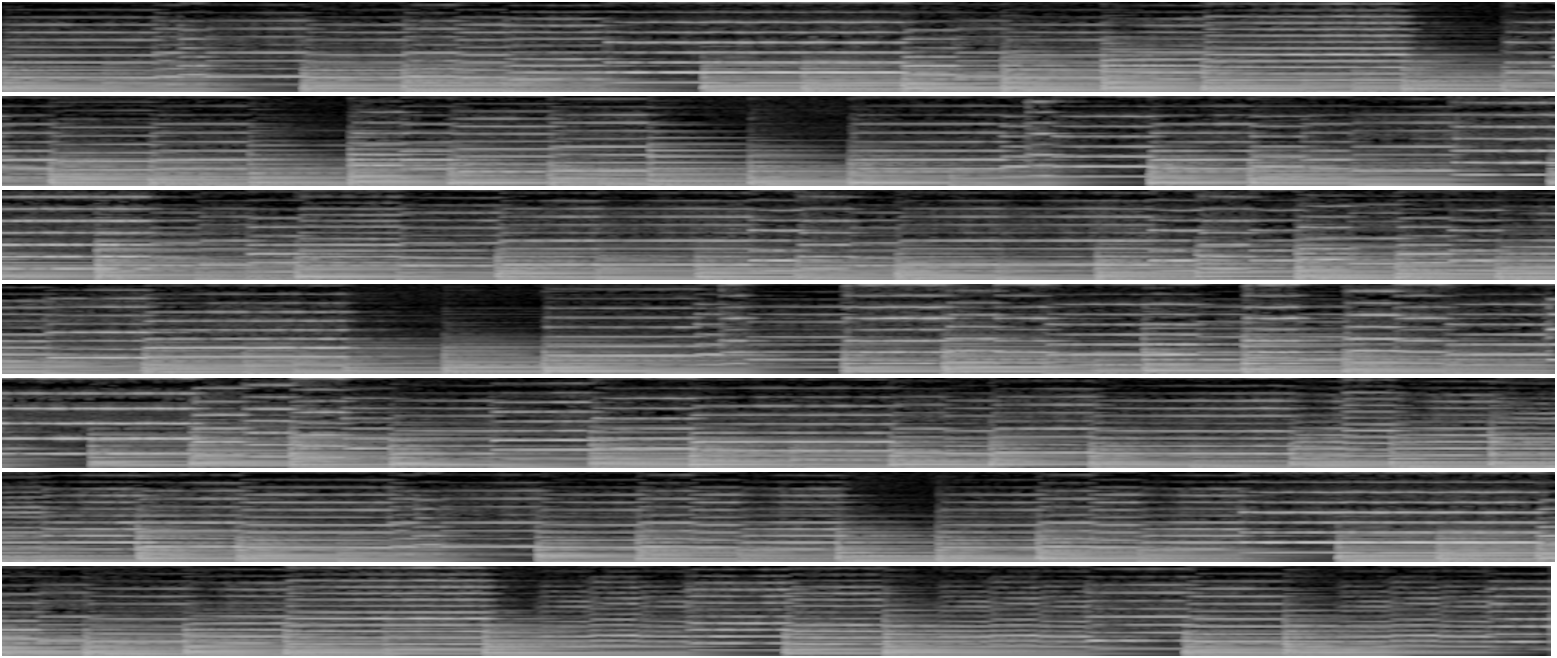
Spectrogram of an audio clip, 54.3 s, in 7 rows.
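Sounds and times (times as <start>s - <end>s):
oboe sonata: 0.0s - 54.3s.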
